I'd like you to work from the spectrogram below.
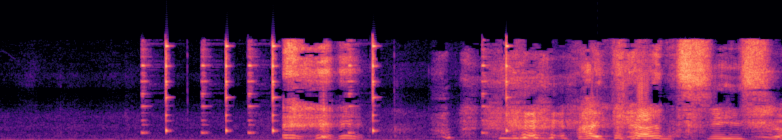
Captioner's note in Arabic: الأطفال يضحكون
